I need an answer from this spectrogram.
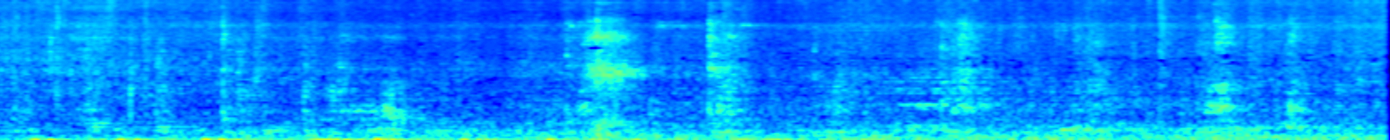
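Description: Ground spice masala sizzling in hot oil in a kadhai, with a spoon scraping and clicking against the pan as it is stirred. It is being fried until the oil separates.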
